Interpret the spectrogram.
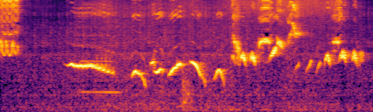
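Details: White-rumped shama, described as quick to become agitated, singing a falling whistle followed by looping up-and-down slurred notes, then a burst of high, rapid chirping phrases, heard clearly against a quiet background.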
